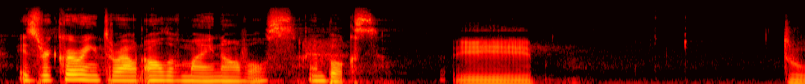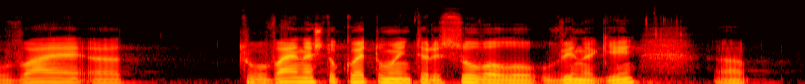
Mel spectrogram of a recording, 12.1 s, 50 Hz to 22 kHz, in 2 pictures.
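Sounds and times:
man speaking into a microphone: 3.3s - 4.2s, 5.9s - 7.2s, 7.8s - 11.8s.

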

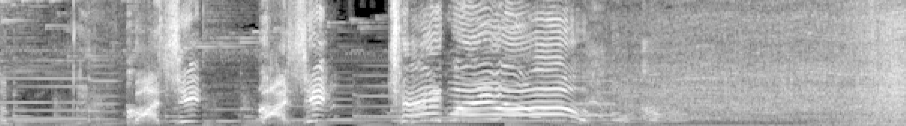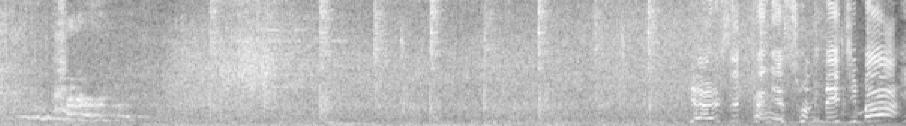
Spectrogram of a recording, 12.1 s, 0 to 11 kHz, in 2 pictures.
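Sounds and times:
rushing noise: 4.5s - 11.5s.

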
